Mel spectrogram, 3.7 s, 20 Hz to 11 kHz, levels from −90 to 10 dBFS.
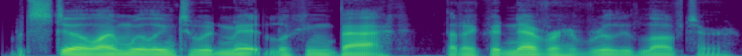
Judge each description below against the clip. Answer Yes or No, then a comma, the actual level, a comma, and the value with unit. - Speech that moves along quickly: Yes, fast, 275 wpm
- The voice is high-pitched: No, very low, 95 Hz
